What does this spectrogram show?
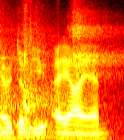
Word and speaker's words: Owain: It's spelled O-W-E-N, not like our lads Welsh spelling O-W-A-I-N.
